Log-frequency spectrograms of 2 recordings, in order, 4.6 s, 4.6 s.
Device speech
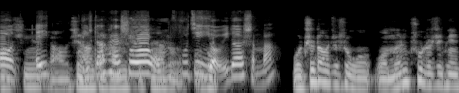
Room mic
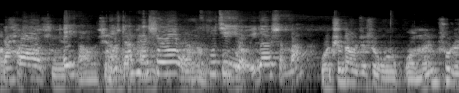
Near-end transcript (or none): none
